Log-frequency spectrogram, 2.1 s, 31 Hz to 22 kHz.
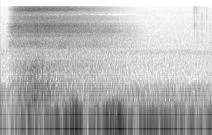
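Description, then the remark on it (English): A long, deep inhale drawn through the nose, airy and hissing, swelling over about a second before tapering off, fairly quiet with no talking; a deep breath from the bottom of the belly taken during a meditation. “We begin by taking 3 deep breaths from the bottom of our belly.”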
